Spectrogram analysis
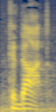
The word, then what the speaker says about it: Cadott: tears the house up, and I'm from a small town in Wisconsin named Cadott, and that's halfway between the equator and North Pole. Say it again. Cadott.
